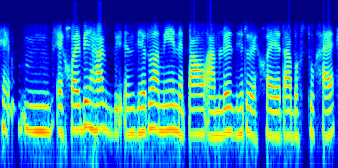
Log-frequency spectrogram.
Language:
Assamese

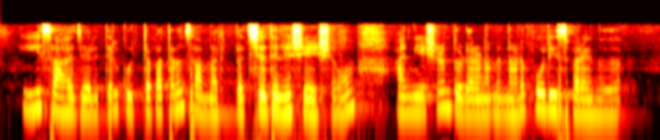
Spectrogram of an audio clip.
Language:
Malayalam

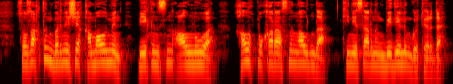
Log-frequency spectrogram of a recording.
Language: Kazakh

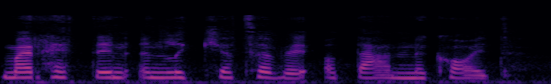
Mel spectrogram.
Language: Welsh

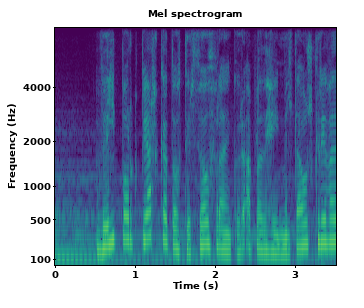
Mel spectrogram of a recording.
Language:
Icelandic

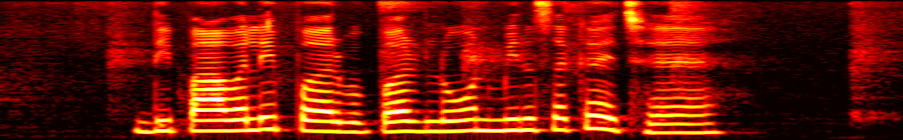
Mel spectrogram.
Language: Maithili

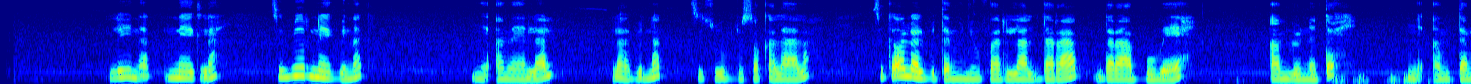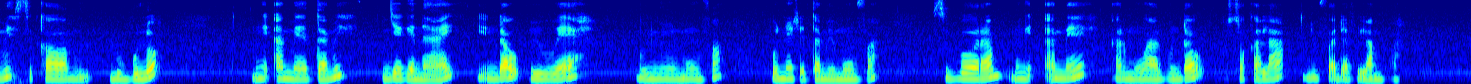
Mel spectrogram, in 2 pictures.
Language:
Wolof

